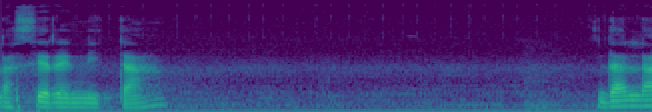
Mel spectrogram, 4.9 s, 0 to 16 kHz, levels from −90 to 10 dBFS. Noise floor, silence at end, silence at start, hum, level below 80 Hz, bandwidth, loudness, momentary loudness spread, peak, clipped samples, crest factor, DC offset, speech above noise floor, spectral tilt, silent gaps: -57 dBFS; 0 s; 0 s; none; -62 dBFS; 14.5 kHz; -29 LUFS; 27 LU; -10 dBFS; under 0.1%; 24 dB; 0.3%; 29 dB; -5.5 dB/octave; none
